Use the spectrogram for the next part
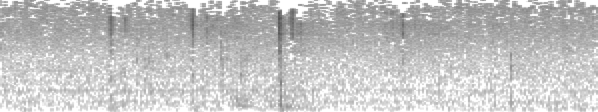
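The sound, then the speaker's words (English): A handful of light, irregular keystrokes tapped on a computer keyboard as a password is typed back in after the computer clicks off, each a short, crisp click against quiet, with no one talking. “this computer keeps clicking off, and I gotta go back and put the password in.”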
